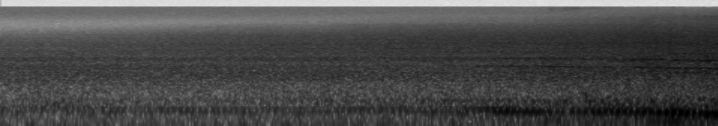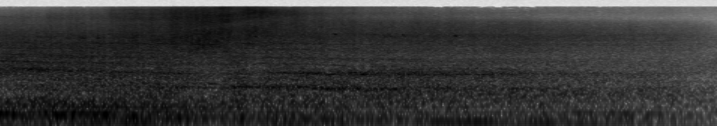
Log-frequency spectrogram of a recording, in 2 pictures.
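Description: A train passing at speed: it builds over several seconds, is loudest about ten to thirteen seconds in with a whine that falls in pitch as it goes by, then fades away.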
